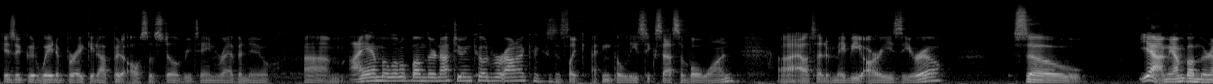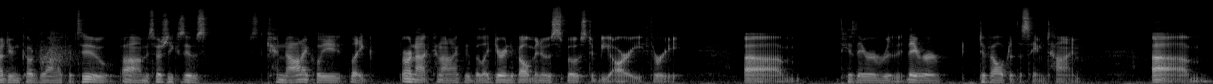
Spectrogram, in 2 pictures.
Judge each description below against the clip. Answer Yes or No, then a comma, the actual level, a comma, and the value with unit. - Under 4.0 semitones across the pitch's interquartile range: No, average, 4.6 semitones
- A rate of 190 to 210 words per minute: Yes, fast, 205 wpm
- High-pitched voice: No, low, 105 Hz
